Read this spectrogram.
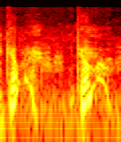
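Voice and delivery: very high-pitched call to ducks; coaxing animals. Real, not acted. Fisherman beckons the ducks, high coaxing call. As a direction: coax them closer way up high.

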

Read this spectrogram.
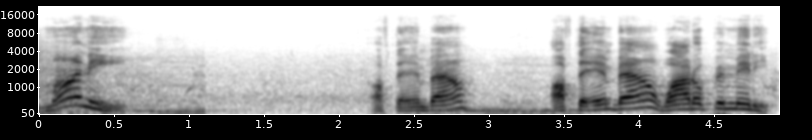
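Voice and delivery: ordinary talk, nothing marked

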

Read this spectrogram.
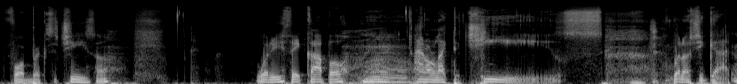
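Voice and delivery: low, loud mob boss mulling it over; a Mexican cartel leech, unimpressed; low gangster drawl, turning down the offer. Acted.

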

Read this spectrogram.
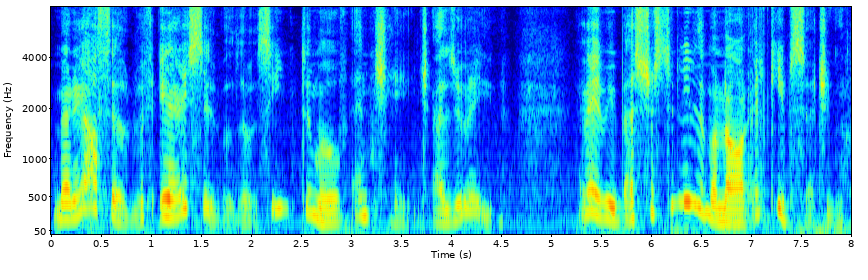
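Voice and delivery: hammed-up German accent reading. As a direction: read the eerie book like a German narrator. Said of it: "So yes, I can be German".

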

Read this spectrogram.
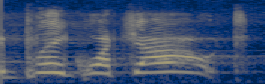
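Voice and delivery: high, urgent mock warning call; imitating wife's warning. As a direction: play the caring wife calling out. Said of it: "I'm gonna jump off my bike and say".

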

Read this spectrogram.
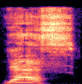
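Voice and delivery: put-on high, eager children's voice; crying out. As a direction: cheer it like a pack of children. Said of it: "cried all the children".

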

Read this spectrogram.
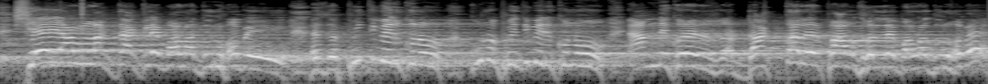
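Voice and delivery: fiery preaching. Acted. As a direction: preach it full force to the crowd. Preaching at full force.

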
